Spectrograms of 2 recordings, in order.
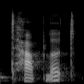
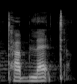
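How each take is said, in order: First: The stress falls on the first syllable. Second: The stress falls on the last syllable. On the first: The speaker calls it right. "première syllabe pour l'accentuation" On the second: The speaker calls it wrong. "c'est pas tablette en anglais"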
